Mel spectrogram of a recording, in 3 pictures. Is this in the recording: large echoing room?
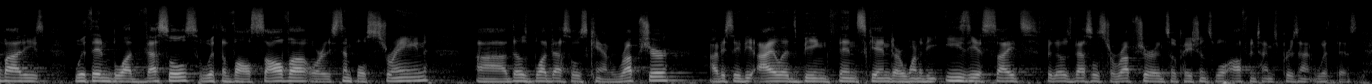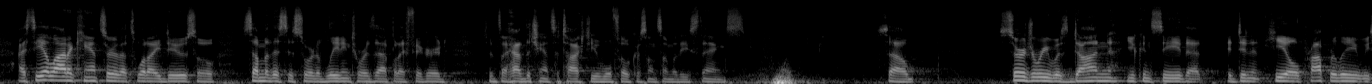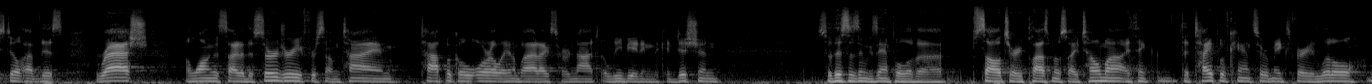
yes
